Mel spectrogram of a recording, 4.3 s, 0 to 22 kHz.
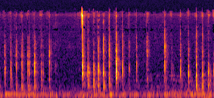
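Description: The rubbery buttons of a small hollow plastic LED remote are pressed and tapped with the end of a small green jade stone roller. This gives a quick, uneven series of short, dry, clicky taps with a mid-range knock around 1 kHz, each dying away almost at once over a faint low hum.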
